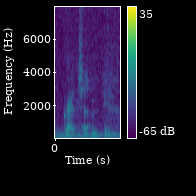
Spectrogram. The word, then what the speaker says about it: Gretch: named after my grandma Gretchen, who I adore. It's funny though, because she always said, never let anyone shorten your name. Don't let people call you Gretch, because it rhymes with wretch.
